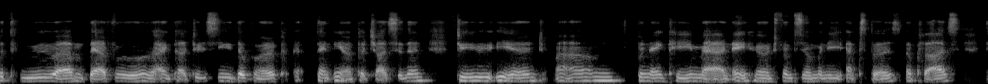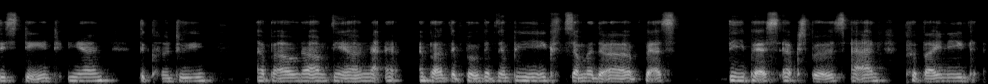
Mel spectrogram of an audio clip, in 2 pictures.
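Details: Adult deaf woman describing her own deaf accent; deaf speech (deaf accent).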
